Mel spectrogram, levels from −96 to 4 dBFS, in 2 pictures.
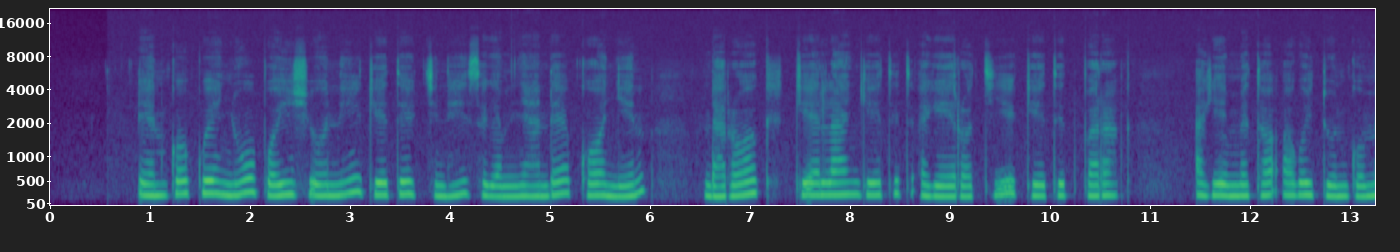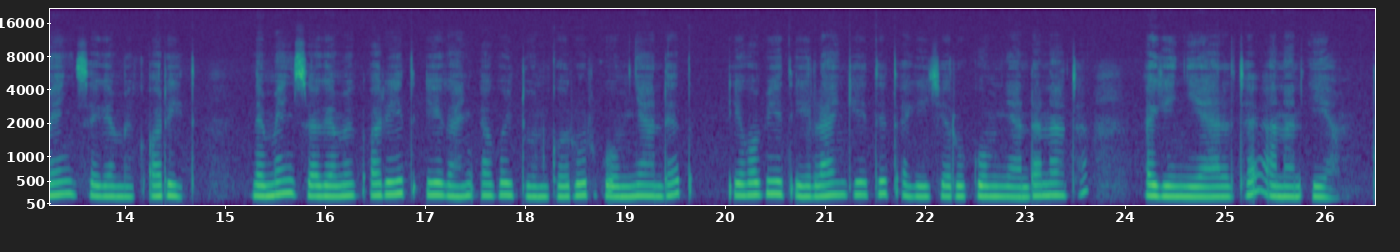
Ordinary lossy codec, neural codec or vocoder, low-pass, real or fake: none; none; none; real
